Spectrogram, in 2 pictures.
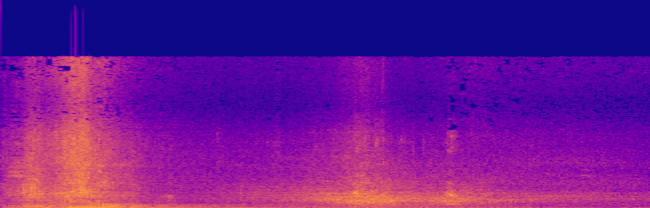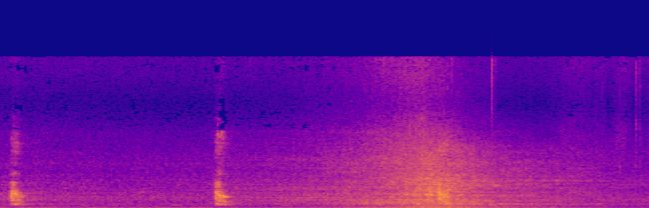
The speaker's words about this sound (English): There's just a lot of traffic. Hold on. Damn, that's a quiet ass car. Thought that was a Prius.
